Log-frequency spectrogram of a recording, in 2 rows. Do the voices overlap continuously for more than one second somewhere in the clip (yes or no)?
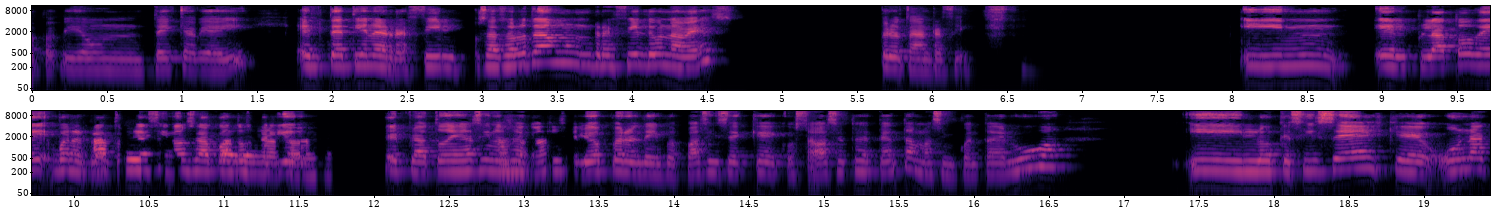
yes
